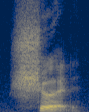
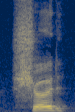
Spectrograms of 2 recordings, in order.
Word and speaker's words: should: say should pronounce it should should rhymes with good it also rhymes with could and would should good could would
